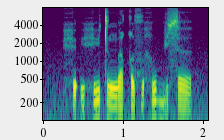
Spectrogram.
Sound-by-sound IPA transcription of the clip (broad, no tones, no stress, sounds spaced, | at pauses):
h ʏ ʔ y h y t ə ŋʷ i qʷ ə xʷ ə h u b y s ə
